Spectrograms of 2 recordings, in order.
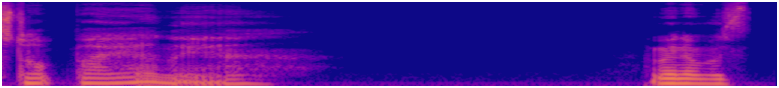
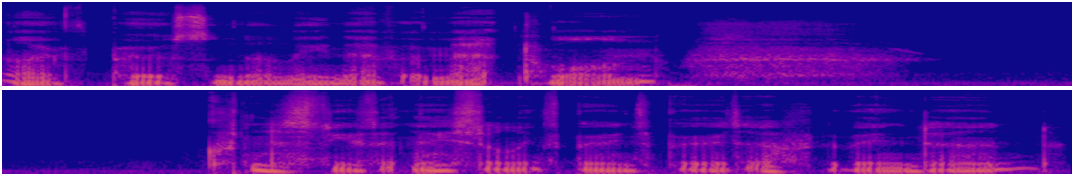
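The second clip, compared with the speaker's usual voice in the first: whispering; 2 semitones higher, 9 dB quieter than usual. Acted. Curious hushed musing.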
